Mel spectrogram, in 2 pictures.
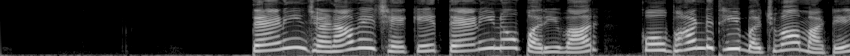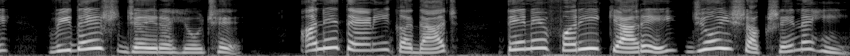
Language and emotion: Gujarati, neutral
